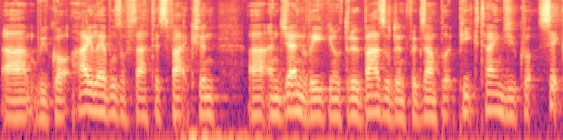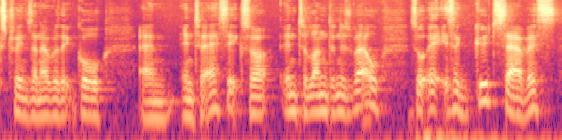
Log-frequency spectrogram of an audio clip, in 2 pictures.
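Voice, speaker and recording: Speaking at a fairly quick pace, a man with a Glaswegian accent uses a fairly low pitch and ordinary pitch variation. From Scotland, Glasgow. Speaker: rail company director. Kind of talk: interview.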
